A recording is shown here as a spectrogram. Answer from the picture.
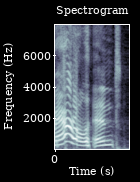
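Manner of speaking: loud, high disbelieving echo; incredulous. Retold or imitated. Mocking mom's excuse for her accent, incredulous. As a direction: throw it back as an absurd question.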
